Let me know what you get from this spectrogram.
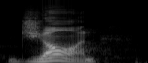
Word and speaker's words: John: So just download the Game Time app, buy a pair of tickets, use the promo code John, that happens to be my name, J-O-H-N, that's how we spell it around here, J-O-H-N, promo code John, $20 off your first pair of tickets.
